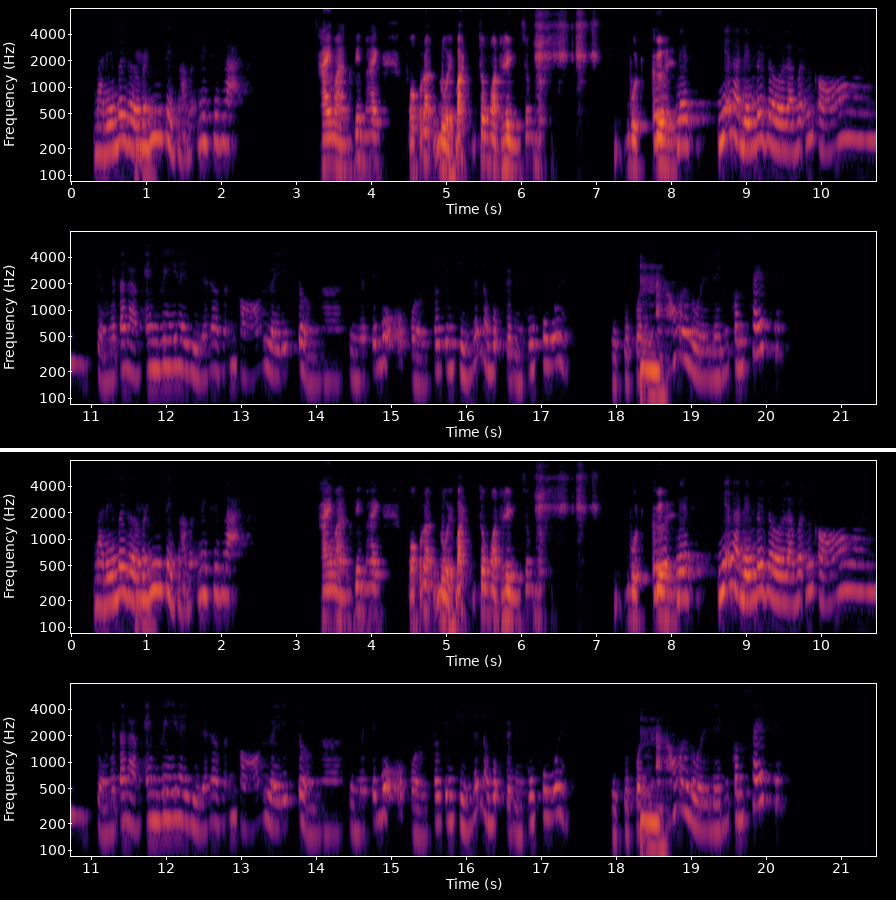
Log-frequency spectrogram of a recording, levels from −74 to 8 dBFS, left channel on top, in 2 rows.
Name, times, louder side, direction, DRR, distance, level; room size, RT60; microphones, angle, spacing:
voice 1, 0.3-2.4 7.7-17.4 17.9-20.2, equal, 5° right, 0.5 m, -33 dB
voice 2, 3.3-7.0 7.4-8.1 18.3-18.6, left 3 dB, 40° left, 0.7 m, -28 dB
3.8 x 2.7 x 3.5 m
head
